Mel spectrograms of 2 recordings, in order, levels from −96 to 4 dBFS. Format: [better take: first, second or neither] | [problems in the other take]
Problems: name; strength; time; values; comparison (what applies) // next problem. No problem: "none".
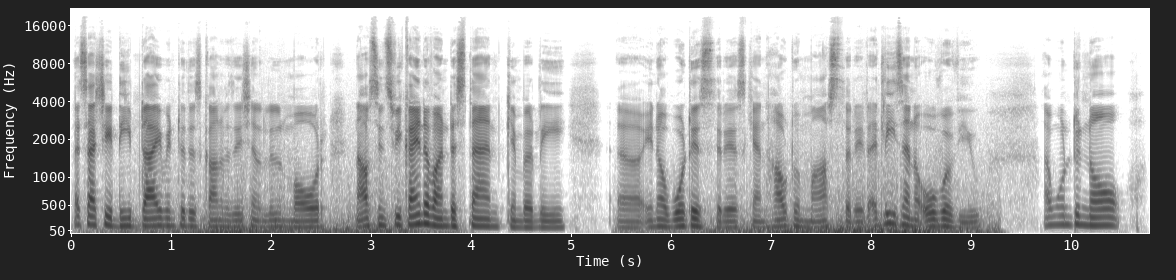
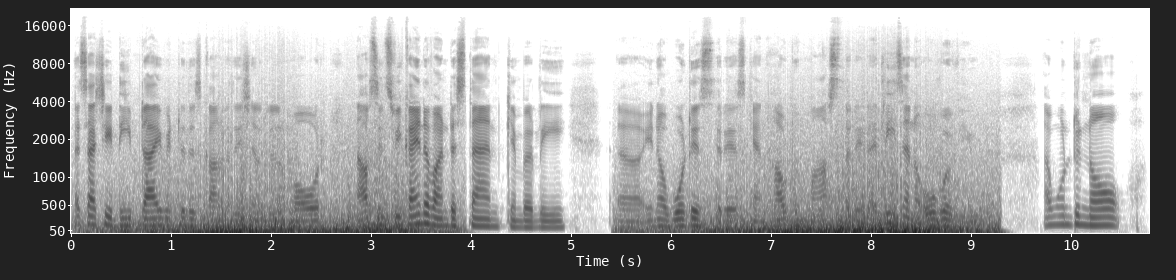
first | wind noise on the microphone; heavy; until 4 s and from 5.5 to 9.5 s; 5 dB below the speech; occasional gusts in the first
